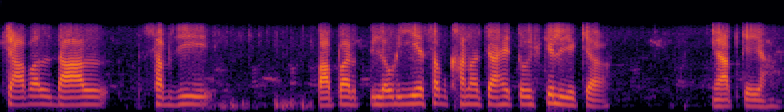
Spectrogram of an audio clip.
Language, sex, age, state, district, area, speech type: Hindi, male, 30-45, Bihar, Begusarai, rural, conversation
